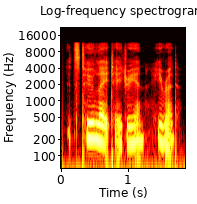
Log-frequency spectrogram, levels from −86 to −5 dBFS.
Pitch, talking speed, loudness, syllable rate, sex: 185 Hz, 195 wpm, -18 LUFS, 4.3 syllables/s, female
